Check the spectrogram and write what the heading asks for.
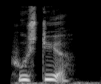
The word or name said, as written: husdyr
